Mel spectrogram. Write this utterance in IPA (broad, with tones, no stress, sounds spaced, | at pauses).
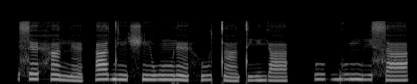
s ɛ˦ h ã˦˨ n ɛ̃˨ | a˦ d ĩ˧ ʃ ĩ˧ w ũ˧ ɾ ɛ̃˨ h u˧ t ã˨ t i˧ j a˧ | u˦ ɡ͡b u˦ m i˦ s a˦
